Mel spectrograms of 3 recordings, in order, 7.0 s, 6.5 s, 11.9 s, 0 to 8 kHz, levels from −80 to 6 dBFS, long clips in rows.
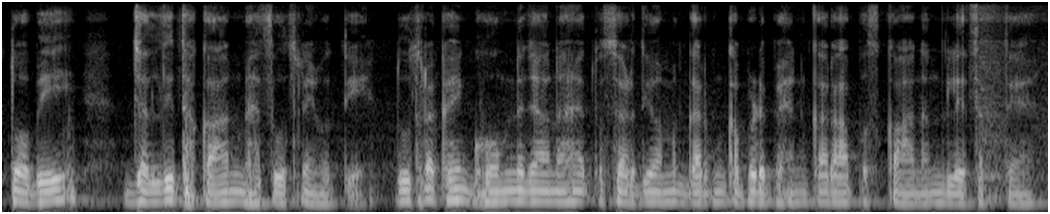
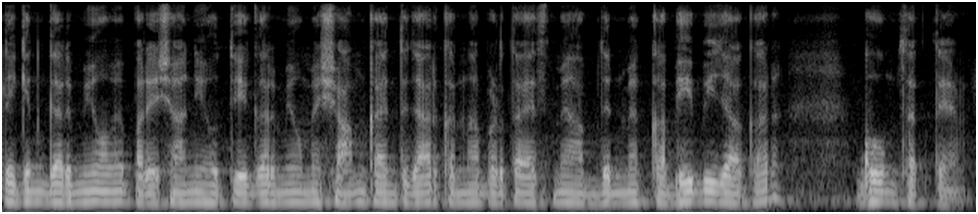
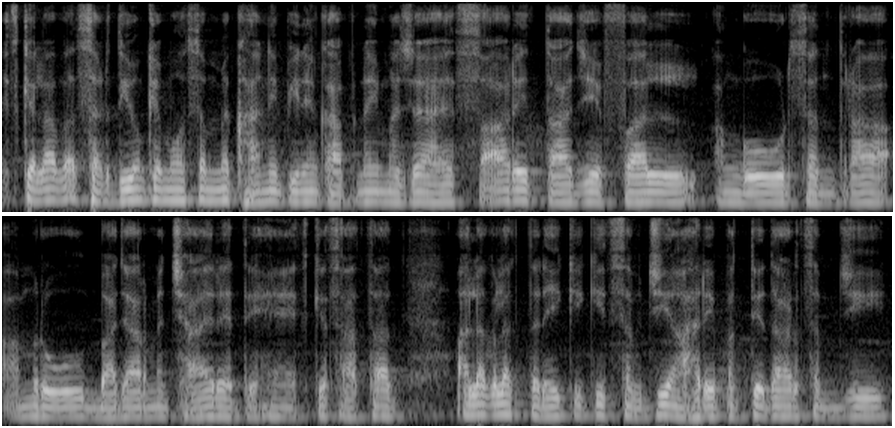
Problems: none marked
